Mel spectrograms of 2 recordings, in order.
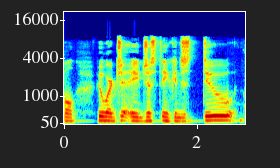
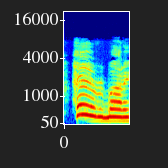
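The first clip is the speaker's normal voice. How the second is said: very high-pitched, goofy bear voice; 12 semitones higher than usual. Imagining the actor playing a bear arriving on set, in a high-pitched voice. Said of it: "like high pitched voice".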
